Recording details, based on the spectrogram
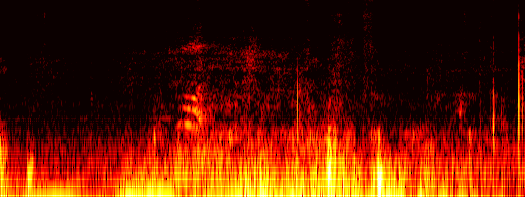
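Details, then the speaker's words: Toyota Crown/Reiz-series chassis after tightening loose (possibly reversed) bolt and reinforcing underbody, road test over potholes: steady rumble, soft tyre thumps, no metallic clunk, also none when steering; chassis knock fixed. "在过坑路已经没有听不到今天早上那个异响了，现在带回来试一下，带回来也没有了，打方向也没有，完美解决问题。"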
